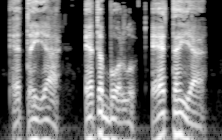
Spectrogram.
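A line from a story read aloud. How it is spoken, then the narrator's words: Whispered. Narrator (Russian): зашептал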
